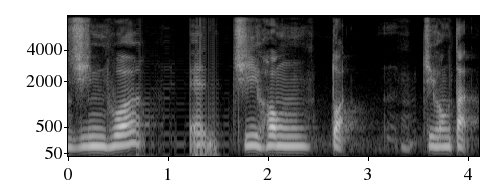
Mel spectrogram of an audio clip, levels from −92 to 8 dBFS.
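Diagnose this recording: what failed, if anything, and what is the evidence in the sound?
From 0.69 to 1.64 s the speech collapses into a rigid, metallic buzz at 188 Hz: robotic sound from repeated short buffers, likely a driver or buffer underrun replaying a roughly 5.3 ms block for most of that span. A spectrogram shows evenly spaced harmonic lines, and the waveform shows identical repeating cycles.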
